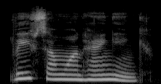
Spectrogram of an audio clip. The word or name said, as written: leave someone hanging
